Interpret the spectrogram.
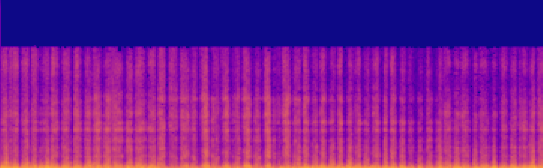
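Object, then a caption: Wooden spoon. Fingertips scratch and rub aggressively on the bowl of a solid wooden spoon, held close to the microphone. The result is a continuous run of fast, irregular scratchy strokes with a heavy, boomy low end and brief dry rasps between them.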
